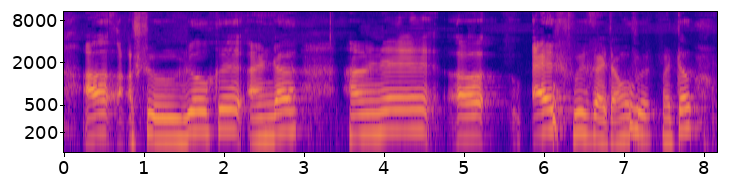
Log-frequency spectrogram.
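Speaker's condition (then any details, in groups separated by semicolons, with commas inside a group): Wilson's disease; onset at age 16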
